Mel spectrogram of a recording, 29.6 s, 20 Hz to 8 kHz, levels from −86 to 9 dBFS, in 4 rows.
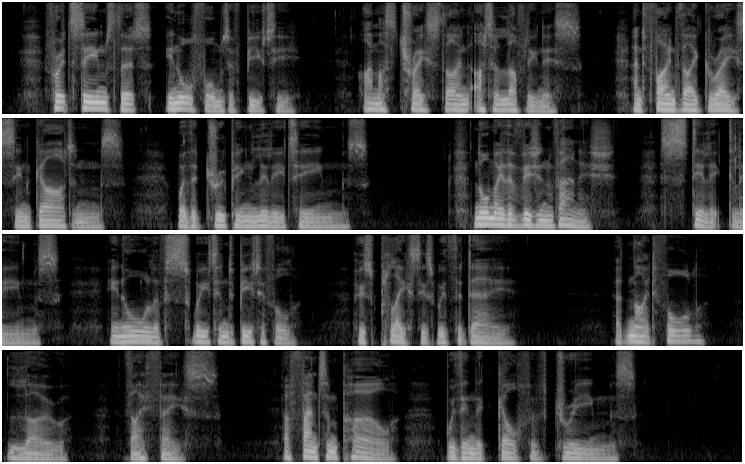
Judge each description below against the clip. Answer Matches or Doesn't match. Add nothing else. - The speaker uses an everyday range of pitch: Matches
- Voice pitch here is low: Matches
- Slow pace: Matches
